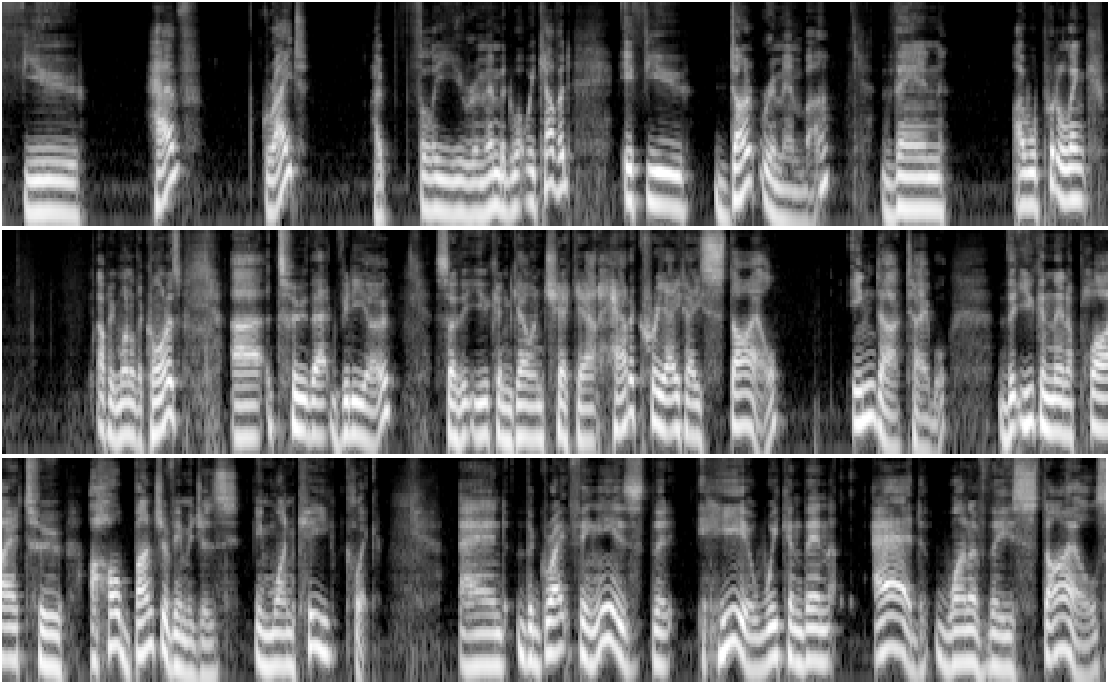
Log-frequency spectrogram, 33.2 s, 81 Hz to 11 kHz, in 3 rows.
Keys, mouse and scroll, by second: 30.5 click.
